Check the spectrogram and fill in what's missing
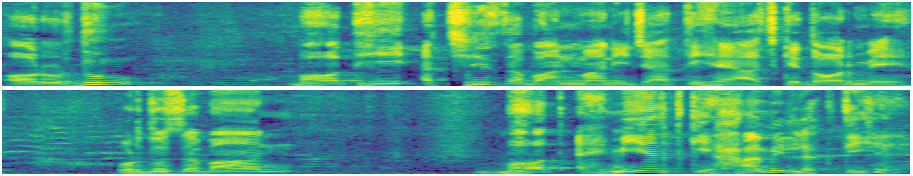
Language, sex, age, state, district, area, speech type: Urdu, male, 18-30, Delhi, Central Delhi, urban, spontaneous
